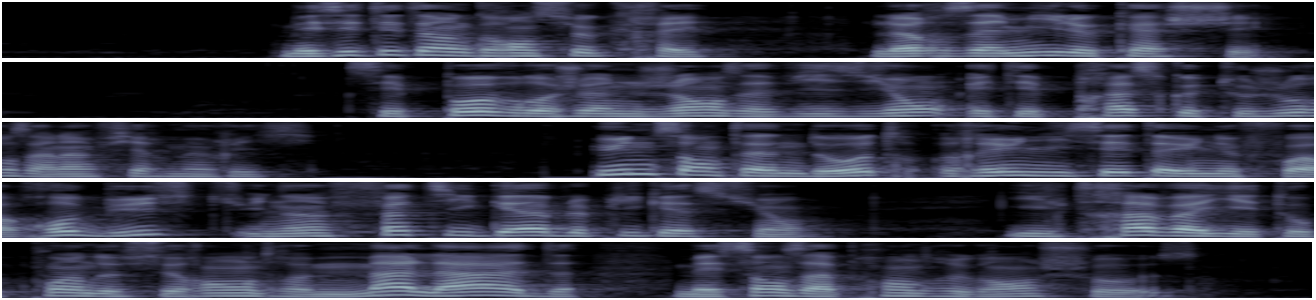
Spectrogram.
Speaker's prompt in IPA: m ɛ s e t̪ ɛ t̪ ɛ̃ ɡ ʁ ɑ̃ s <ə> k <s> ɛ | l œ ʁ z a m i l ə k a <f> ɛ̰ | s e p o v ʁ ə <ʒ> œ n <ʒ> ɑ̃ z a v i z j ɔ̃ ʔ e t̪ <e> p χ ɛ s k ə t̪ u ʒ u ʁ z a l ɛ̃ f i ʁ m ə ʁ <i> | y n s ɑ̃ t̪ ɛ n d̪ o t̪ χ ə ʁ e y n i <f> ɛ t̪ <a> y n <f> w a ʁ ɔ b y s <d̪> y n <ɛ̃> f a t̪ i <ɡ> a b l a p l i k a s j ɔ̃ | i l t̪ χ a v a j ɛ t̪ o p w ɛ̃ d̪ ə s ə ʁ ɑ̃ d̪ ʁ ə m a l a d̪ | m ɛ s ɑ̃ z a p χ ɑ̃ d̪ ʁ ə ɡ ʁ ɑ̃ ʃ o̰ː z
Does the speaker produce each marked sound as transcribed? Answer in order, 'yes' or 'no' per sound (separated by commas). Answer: yes, no, no, yes, yes, no, yes, no, yes, yes, no, yes, yes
